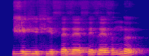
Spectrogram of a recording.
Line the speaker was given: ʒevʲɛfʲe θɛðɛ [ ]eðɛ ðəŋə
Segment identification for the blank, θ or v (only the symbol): θ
